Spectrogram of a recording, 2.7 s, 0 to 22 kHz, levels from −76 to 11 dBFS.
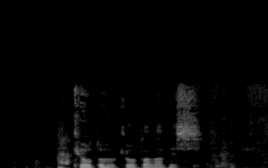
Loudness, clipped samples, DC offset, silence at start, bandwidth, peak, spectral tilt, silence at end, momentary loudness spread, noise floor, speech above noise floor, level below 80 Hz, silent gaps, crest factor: -35 LUFS; under 0.1%; under 0.1%; 0.55 s; 11.5 kHz; -18 dBFS; -5 dB/octave; 0.35 s; 13 LU; -70 dBFS; 35 dB; -58 dBFS; none; 20 dB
